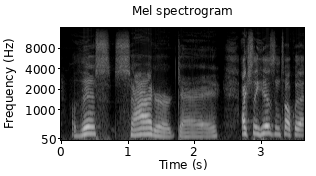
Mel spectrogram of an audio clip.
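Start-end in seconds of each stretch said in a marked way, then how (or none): 0.3-2.4 slow put-on voice. Doing an impression of an opponent for the hosts: Corey impression, talking slow. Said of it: "I can do a Corey impression".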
